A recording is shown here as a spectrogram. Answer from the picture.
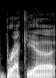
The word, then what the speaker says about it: breccia: Yeah, one of my favorite rocks is a rock called breccia, and it's B-R-E-C-C-I-A, so it's a very mispronounced word. A lot of my students will call it breccia, and I'm like, no, it's like you breccia, with a ch.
